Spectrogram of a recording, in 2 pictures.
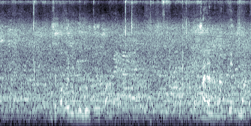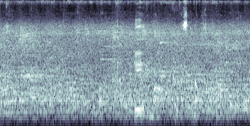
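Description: A paper wrapper rustles.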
